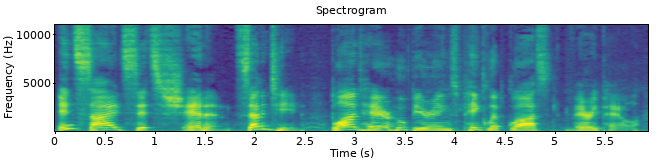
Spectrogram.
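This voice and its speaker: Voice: mid-range voice, very animated, measured pace, fairly bright tone, a little hiss or hum. A narrator reading out stage directions in a scripted style at a comedy table read.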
